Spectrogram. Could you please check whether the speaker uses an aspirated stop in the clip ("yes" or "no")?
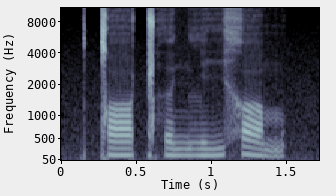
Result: yes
